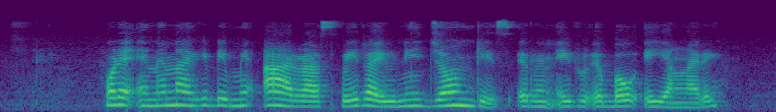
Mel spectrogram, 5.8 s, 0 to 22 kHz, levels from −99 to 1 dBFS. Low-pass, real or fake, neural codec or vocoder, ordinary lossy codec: 9.9 kHz; real; none; Opus, 24 kbps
